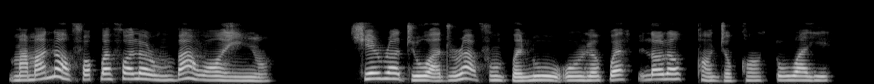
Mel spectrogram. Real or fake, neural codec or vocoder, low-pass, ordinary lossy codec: fake; autoencoder, 22.05 kHz, a latent of 192 numbers a frame, VITS, trained on one speaker; 7.2 kHz; none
